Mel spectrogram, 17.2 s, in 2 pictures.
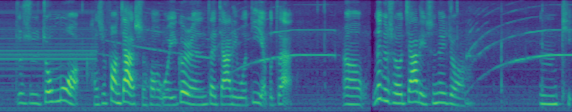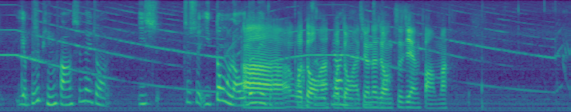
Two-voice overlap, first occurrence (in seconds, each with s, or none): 12.2 s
